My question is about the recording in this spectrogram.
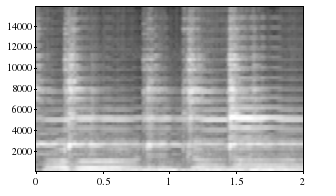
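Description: Devotional chant sung over karatals, small brass hand cymbals, struck in a steady rhythm of about three strokes a second, each stroke leaving a high ringing. A low steady drone runs underneath.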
